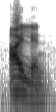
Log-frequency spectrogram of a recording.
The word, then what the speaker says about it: island: Now letter S is not pronounced before I in some of the word. Iceland is not Iceland, it is island.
